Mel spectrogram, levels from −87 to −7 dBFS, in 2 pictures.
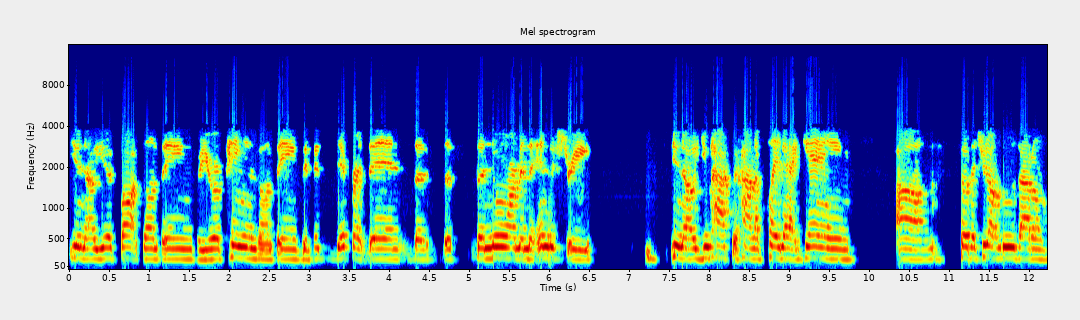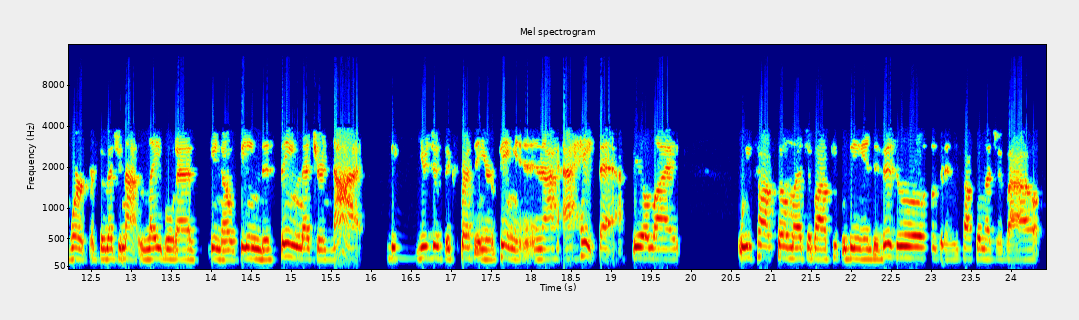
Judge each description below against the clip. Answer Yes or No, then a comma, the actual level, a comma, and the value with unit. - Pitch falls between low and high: Yes, medium, 175 Hz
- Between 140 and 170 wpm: No, fast, 205 wpm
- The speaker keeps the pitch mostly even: Yes, narrow, 2.0 semitones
